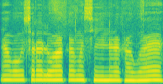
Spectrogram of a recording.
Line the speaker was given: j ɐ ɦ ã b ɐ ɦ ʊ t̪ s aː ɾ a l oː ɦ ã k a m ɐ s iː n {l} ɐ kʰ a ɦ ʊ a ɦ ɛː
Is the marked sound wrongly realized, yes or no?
yes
